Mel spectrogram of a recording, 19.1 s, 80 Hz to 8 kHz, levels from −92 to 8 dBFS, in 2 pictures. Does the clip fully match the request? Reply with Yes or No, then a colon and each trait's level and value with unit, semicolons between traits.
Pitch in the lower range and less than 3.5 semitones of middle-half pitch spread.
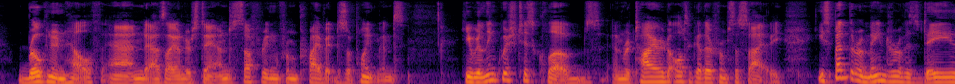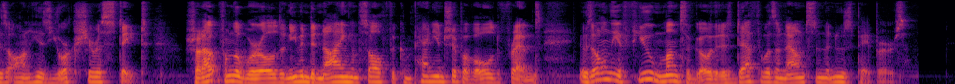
No: low, 120 Hz; average, 4.0 semitones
